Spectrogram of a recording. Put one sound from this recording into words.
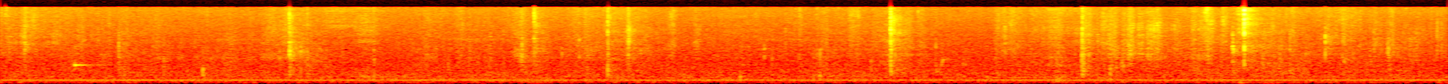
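Papers rustle and shuffle on a table.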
